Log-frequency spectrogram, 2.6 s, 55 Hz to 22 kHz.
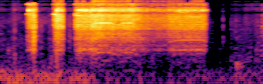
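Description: A socket ratchet loosening a clamp on a Toyota 2UZ-FE 4.7-liter V8 engine during timing belt work: two short clicking bursts, then a longer run of rapid ratcheting that stops abruptly, close and clear with no talking.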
